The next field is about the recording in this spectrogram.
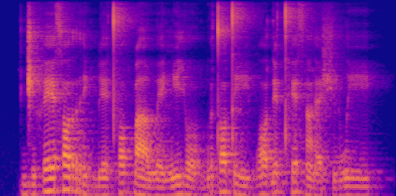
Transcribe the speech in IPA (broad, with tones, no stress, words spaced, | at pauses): d͡ʒi˨feː˦sɔ˦ ri˨ɡ͡beː˨tʰɔ˦k͡paː˨ weː˨ɲi˦joː˨ ɡ͡bʊ˦tɔ˦ tiː˨bɔ˦ɗɪ˦tʰɪ˦ sã˨ɾɛ˨ ʃi˨˦wiː˦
